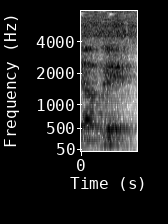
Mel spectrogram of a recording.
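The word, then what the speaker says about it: 야훼: 한참대 언어 이제 언어이고 본래 히브리어 발음에 가깝게 추적해 들어가면 야라고 해야 올습니다 어 야라는 발음을 한안 유대인들이 이어 잊어버린 바람에 나중에 모음 체계를 새롭게 구성해 내면서 아도나이 아는 주 주님이란 뜻에 모음만 야회 갖다 붙여서 여호와라고 나중에 만들어졌지만 실제로는 이제 야회 또는 야 야외라고 바야 많지요 무튼 유대인들의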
